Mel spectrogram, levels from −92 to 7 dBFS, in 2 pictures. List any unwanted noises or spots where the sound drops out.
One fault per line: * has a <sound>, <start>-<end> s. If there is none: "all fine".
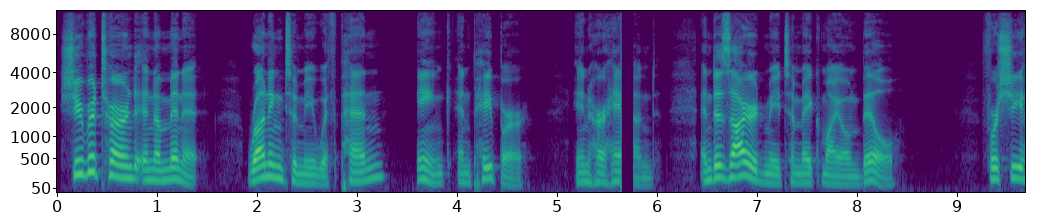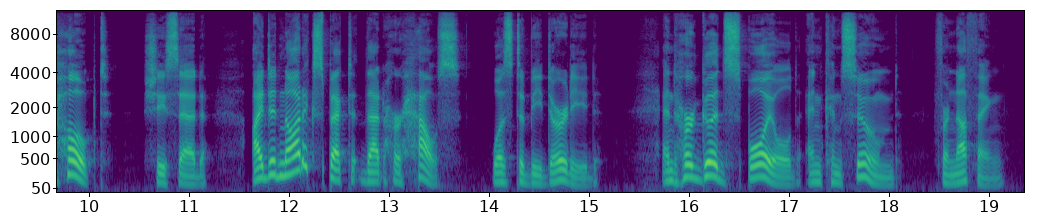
* has a dropout, 5.6-5.8 s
